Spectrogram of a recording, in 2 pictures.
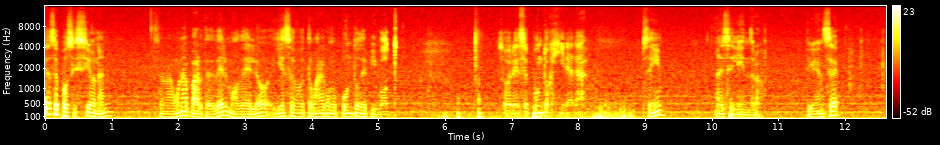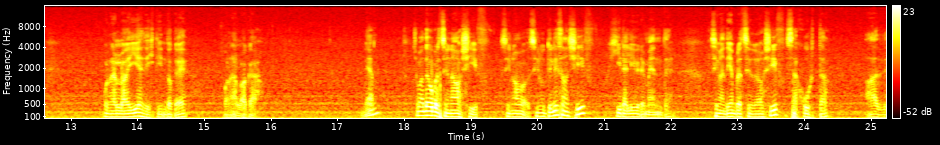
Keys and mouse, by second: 2.5 click, 4.4 click, 10.5 click, 14.4 click, 15.9-24.9 drag.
